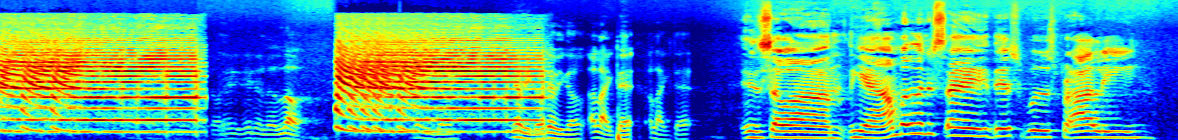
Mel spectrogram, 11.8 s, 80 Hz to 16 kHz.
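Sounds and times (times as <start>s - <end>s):
loud sustained air horn blast with a brassy tone: 0.0s - 2.1s, 3.4s - 5.6s
speech: 2.8s - 3.1s, 5.5s - 11.5s.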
